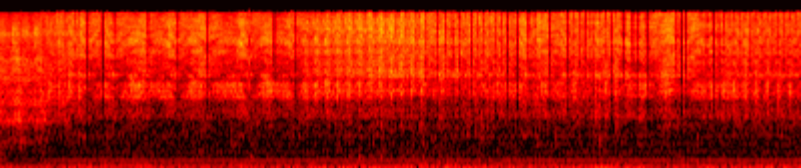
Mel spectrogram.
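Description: Paper smudge stick (blending stump) rubbing graphite across drawing paper in repeated semicircular strokes, a continuous soft hiss that swells and fades with each stroke.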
